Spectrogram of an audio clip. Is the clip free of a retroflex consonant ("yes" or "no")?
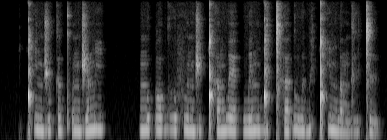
yes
